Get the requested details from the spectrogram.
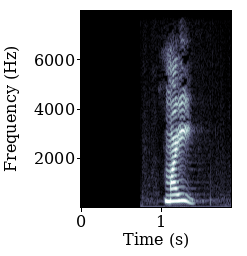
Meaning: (character) the alphasyllabic compound of ம் (m) + ஐ (ai); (noun) 1. ink, ink paste 2. collyrium for the eye 3. grease made of castor-oil and burnt straw, used as a lubricant for country-carts
- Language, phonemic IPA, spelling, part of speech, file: Tamil, /mɐɪ̯/, மை, character / noun, Ta-மை.ogg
